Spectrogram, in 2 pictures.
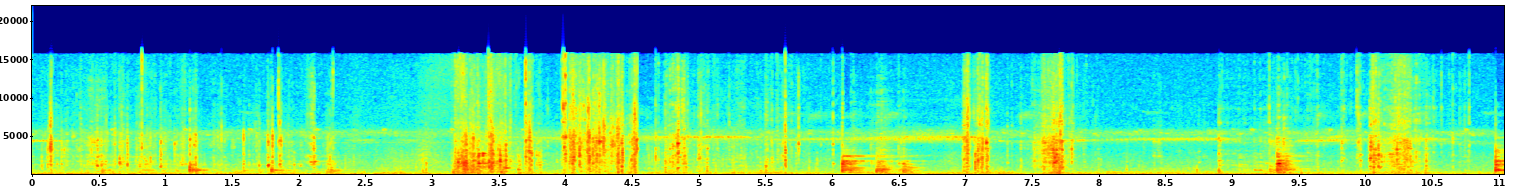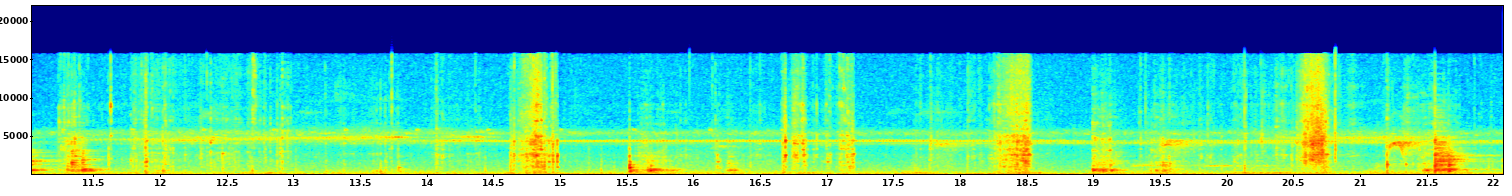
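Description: Thin split-wood kindling sticks clacking and knocking as they are stacked crosswise over a pine cone on a log in a metal fire pit: irregular sharp wooden clicks throughout. A steady high-pitched insect drone runs underneath.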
